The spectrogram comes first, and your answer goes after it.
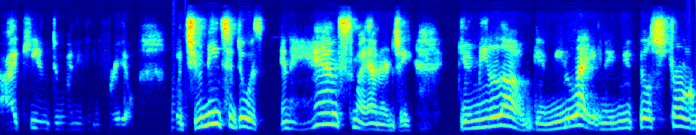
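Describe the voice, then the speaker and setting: In a spontaneous spiritual livestream, a woman healer speaks to her viewers directly, reading their comments out loud while talking bluntly, fervently and with plenty of swearing. Her voice is mid-range, and the recording sounds dry and muffled.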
